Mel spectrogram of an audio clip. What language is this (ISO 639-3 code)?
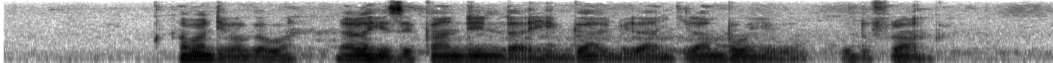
kin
